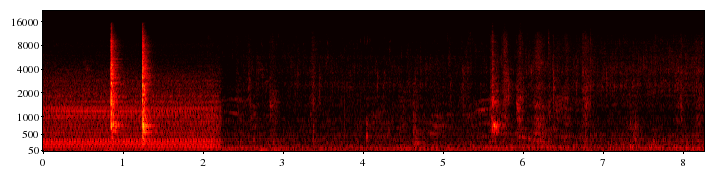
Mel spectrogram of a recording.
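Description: A metal ladle pushing melting butter around an aluminium wok, with two sharp taps of metal on the pan about a second in, over a steady hum that cuts off after about two seconds. Then the butter sizzles faintly as it melts in the hot wok, with one more light tap.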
